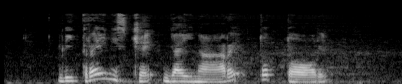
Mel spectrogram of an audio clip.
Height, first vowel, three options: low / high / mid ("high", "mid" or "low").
high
